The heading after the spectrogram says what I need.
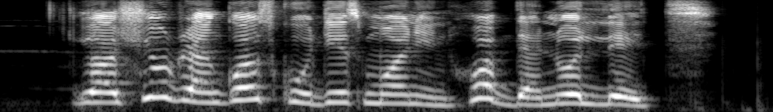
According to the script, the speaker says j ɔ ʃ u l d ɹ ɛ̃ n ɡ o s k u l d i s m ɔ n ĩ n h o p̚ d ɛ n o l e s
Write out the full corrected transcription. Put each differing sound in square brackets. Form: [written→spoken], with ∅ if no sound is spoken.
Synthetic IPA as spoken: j ɔ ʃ u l d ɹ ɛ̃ n ɡ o s k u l d i s m ɔ n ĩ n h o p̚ d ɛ n o l e [s→t]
